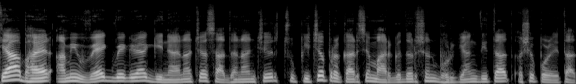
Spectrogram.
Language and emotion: Goan Konkani, neutral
